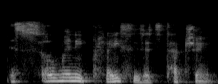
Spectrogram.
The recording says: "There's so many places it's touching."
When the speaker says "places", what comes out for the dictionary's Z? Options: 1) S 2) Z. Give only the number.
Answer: 2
